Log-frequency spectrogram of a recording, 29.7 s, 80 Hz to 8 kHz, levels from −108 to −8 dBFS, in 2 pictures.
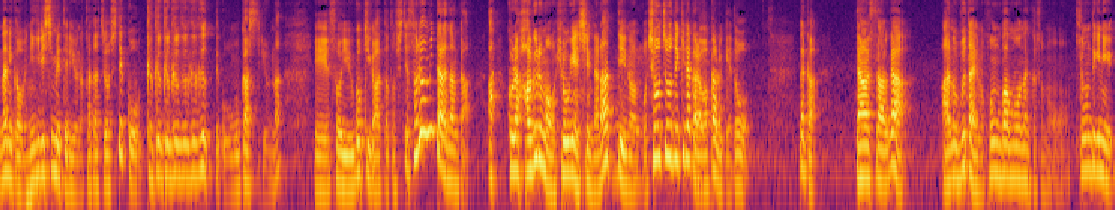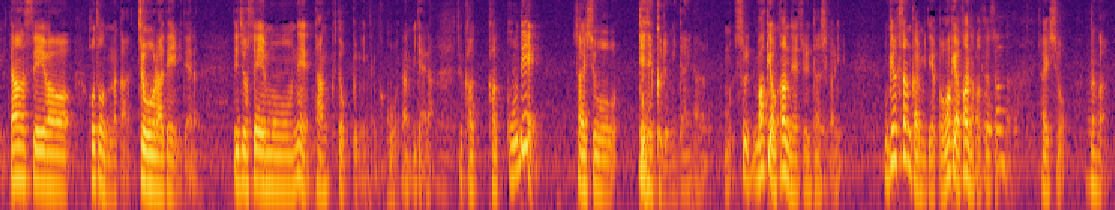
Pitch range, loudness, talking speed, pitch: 135-180 Hz, -20 LUFS, 445 characters per minute, 155 Hz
